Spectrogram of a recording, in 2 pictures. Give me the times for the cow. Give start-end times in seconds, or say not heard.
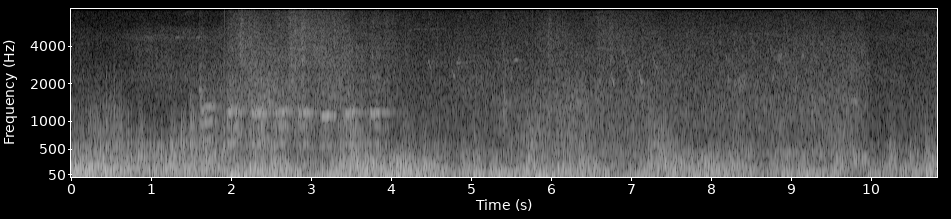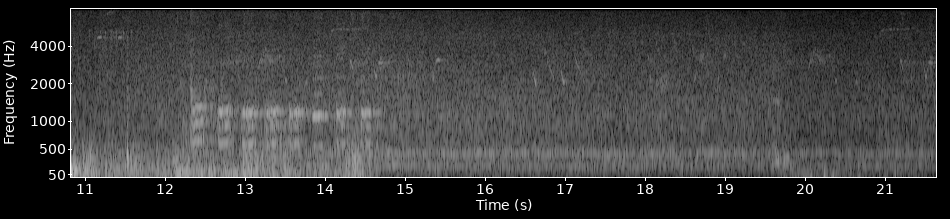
not heard.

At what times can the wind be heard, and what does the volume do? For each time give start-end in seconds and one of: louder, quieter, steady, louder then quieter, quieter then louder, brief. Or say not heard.
0.0-14.4 quieter.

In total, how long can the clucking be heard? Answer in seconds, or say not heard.
5 s.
